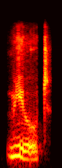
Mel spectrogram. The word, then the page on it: mute: Indian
